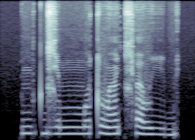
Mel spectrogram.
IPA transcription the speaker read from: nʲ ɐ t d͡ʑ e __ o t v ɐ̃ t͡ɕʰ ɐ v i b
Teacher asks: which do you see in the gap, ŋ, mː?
mː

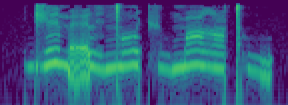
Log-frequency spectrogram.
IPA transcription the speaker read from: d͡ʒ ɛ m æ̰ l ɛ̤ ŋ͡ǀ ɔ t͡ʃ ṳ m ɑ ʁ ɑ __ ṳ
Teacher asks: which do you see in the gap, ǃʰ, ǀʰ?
ǀʰ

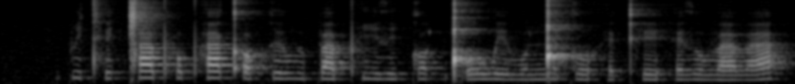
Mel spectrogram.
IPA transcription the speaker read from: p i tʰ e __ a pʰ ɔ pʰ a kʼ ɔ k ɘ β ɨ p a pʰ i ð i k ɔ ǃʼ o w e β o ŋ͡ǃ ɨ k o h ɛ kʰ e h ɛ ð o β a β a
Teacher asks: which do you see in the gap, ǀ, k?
ǀ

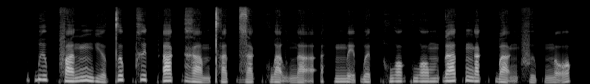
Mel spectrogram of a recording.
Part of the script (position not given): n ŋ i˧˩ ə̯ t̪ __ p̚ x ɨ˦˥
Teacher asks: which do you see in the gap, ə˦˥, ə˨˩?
ə˦˥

